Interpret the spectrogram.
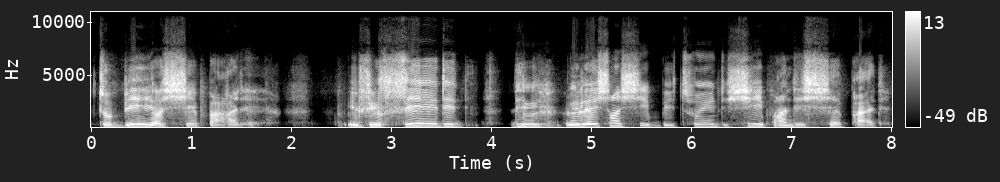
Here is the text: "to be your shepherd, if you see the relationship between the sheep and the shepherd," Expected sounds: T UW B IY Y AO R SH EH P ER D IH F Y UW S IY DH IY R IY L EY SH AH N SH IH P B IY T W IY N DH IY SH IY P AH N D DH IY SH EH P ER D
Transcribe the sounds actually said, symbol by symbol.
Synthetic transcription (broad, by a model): T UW B IY Y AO SH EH P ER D IH F Y UW S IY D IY R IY L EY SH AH N SH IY P B IY T W IY N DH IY SH IY P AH N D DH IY SH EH P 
